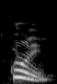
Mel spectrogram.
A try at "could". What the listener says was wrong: pilas porque no se dice could, sino could. cuenta que la L no suena, sino could. de una directo. Could. Could. La L no suena.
